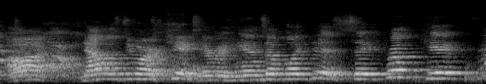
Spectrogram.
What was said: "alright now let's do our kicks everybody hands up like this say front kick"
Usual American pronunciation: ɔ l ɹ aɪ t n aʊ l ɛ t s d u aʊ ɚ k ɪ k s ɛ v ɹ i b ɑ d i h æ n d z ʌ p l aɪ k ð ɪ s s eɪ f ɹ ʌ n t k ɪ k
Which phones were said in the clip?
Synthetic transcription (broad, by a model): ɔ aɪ n aʊ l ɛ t s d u aʊ ɚ k ɪ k ɛ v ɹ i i h æ n d z ʌ p l aɪ k ð ɪ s s eɪ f ɹ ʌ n k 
